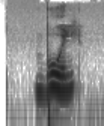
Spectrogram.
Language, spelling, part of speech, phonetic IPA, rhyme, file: Russian, боль, noun, [bolʲ], -olʲ, Ru-боль.ogg
- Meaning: 1. pain, ache 2. pang, stab, stitch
